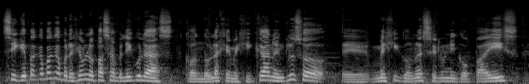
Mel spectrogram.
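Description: This Argentine-accented man co-hosts a laid-back radio panel, explaining things at length and filling his speech with fillers. His voice sits on the high side, animated and quick. Faint music plays behind him.

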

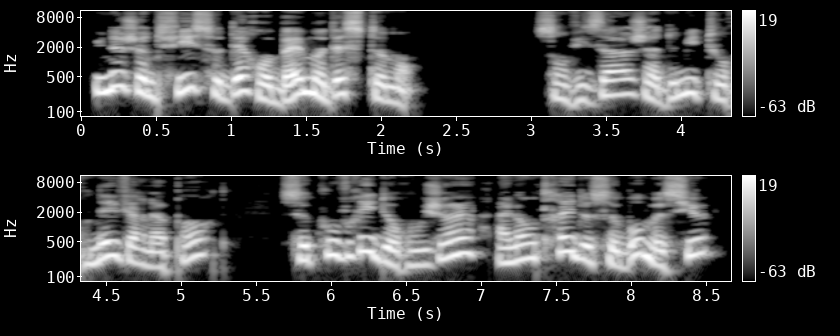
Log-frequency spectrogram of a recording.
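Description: A woman reading a classic novel aloud as an audiobook narrator, measured and expressive. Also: mid-range voice, slightly rough. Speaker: audiobook reader.

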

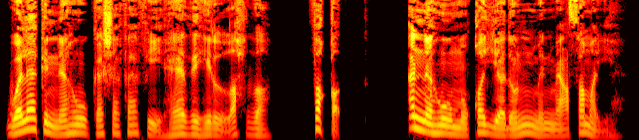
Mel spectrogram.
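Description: Low-voiced male audiobook narrator. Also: mellow, no room sound, clean studio sound. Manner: measured, dramatic storytelling.

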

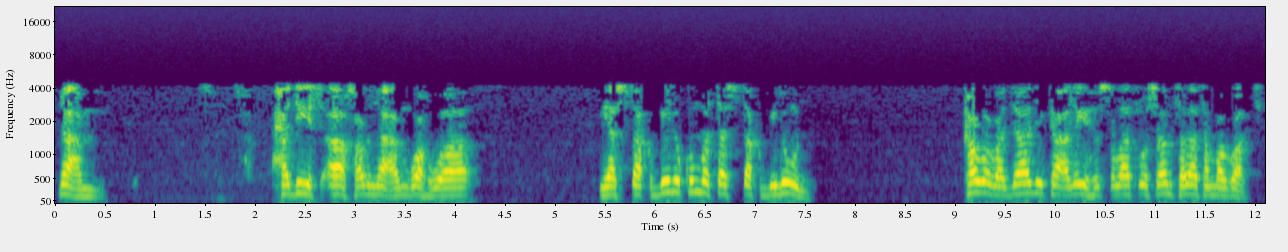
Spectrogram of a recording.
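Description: A man with a fairly high, husky voice lectures as a scholar, walking through narrator chains in a steady, methodical way. The sound is thin and tinny, like a phone line. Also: measured pace, long pauses. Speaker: hadith scholar teaching. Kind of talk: scholarly lecture with student questions.

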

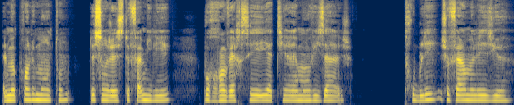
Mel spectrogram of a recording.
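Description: A woman narrating a novel in the first person in a calm, measured reading voice in a recording studio. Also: fairly low pitch, no echo. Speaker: audiobook narrator. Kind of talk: scripted literary narration.

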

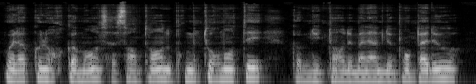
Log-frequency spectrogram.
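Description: A man's voice: medium pitch, fairly even intonation, moderate pace, mellow, close to an everyday voice. A man voicing an aging, evasive king in an audiobook, exclaiming in exasperation. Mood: exasperated. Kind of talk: audiobook reading.

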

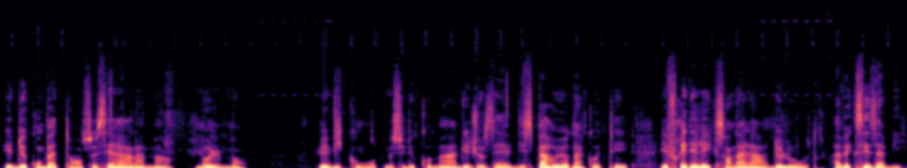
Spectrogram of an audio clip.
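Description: A woman reading a classic novel aloud as an audiobook, in a measured narrating voice. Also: no room sound, clean studio sound. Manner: measured, voices characters with raised pitch and loudness. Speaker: audiobook reader.

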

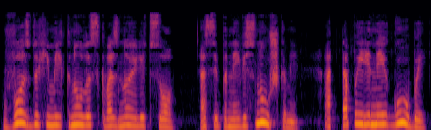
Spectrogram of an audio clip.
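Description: Expressive woman reading a fairy tale. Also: fairly high pitch, moderate pace, dry recording, studio quality. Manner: expressive storytelling. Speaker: narrator.

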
